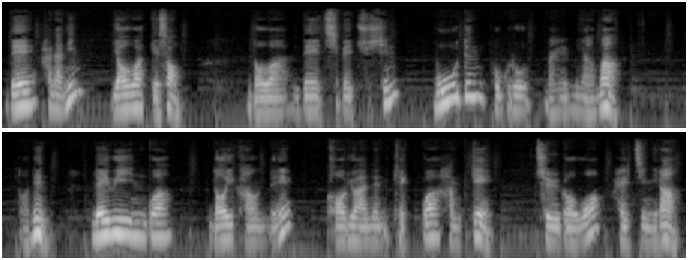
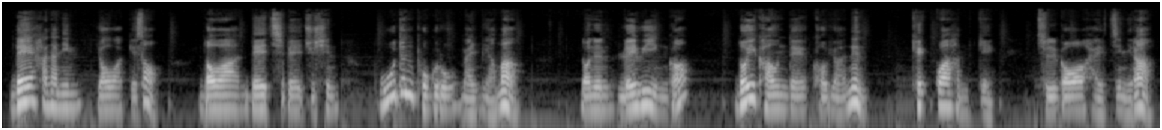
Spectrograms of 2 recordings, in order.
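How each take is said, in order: First: It is read at a slow pace. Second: It is read at a fast pace.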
